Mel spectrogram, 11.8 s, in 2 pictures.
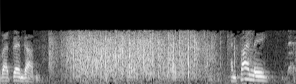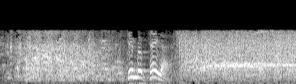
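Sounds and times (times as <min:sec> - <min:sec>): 
speech: 0:00.0 - 0:00.9, 0:04.6 - 0:05.4, 0:08.5 - 0:09.4
studio audience applause: 0:01.0 - 0:04.6, 0:09.4 - 0:11.8
laughter: 0:05.7 - 0:08.4.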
